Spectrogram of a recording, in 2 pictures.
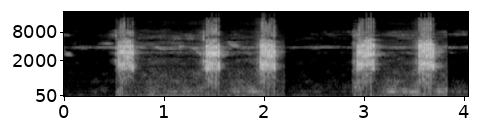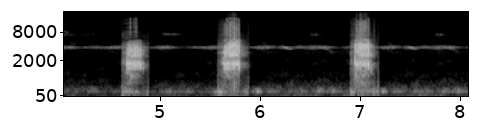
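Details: Toco Toucan of the subspecies albogularis in the Brazilian Cerrado: harsh, rasping croaks repeated roughly once a second, some in quick pairs, with a thin steady high tone underneath.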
